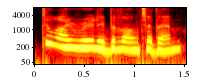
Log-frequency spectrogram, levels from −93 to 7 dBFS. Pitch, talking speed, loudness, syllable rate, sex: 180 Hz, 235 wpm, -14 LUFS, 5.8 syllables/s, male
